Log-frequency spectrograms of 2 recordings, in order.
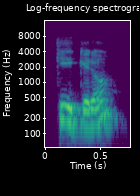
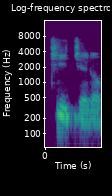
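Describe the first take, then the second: First: Both c's sound like a hard k. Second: Both c's sound like ch. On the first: It is the classical Latin pronunciation. "o bien Quíquero" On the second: It is the church Latin pronunciation. "en latín eclesiástico, va a tener otra pronunciación que es chíchero"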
